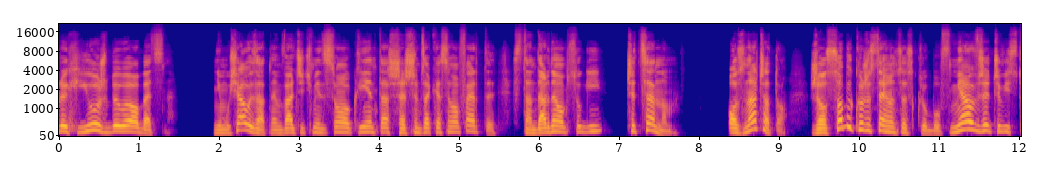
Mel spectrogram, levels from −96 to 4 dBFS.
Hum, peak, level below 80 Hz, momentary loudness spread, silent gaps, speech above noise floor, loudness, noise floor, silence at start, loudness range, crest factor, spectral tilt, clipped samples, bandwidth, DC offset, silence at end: none; -2 dBFS; -70 dBFS; 13 LU; none; over 71 dB; -19 LUFS; under -90 dBFS; 0 s; 3 LU; 18 dB; -3.5 dB/octave; under 0.1%; 18 kHz; under 0.1%; 0.05 s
